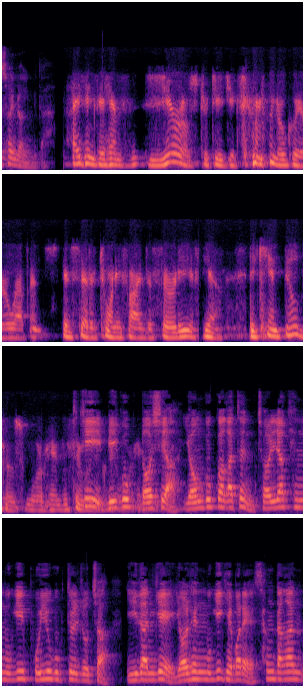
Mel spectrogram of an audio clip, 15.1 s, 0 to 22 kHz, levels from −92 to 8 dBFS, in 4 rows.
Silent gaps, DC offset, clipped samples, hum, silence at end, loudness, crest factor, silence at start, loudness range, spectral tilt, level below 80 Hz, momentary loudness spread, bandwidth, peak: none; under 0.1%; under 0.1%; none; 0 s; -24 LUFS; 16 dB; 0 s; 2 LU; -5 dB/octave; -62 dBFS; 9 LU; 7.6 kHz; -8 dBFS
